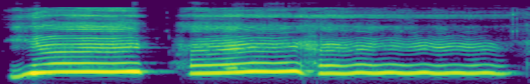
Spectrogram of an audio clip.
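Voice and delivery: high, loud squealing cheer; excited whoop. Real, not acted. Crocheter finishing the round, squealing with high loud joy. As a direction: celebrate like you just won. Reaching her starting spot, celebrating.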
